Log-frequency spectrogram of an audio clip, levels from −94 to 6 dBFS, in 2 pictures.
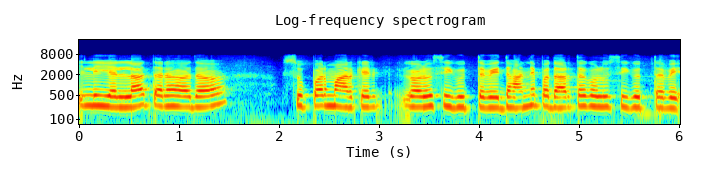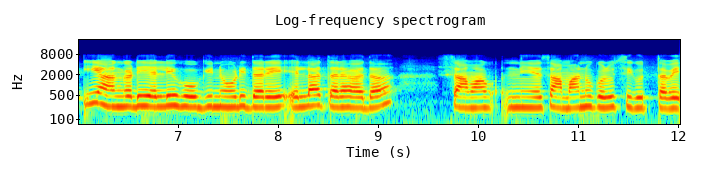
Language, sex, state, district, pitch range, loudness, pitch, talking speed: Kannada, female, Karnataka, Belgaum, 225-245 Hz, -13 LUFS, 230 Hz, 90 wpm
